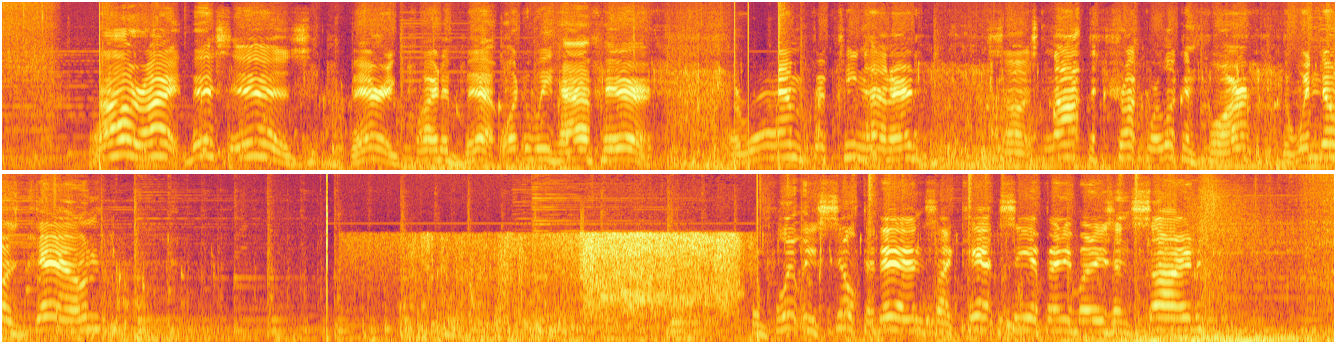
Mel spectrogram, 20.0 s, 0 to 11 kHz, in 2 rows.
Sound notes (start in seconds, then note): 10.9 oxygen bubbling in water; 13.0 upbeat action music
